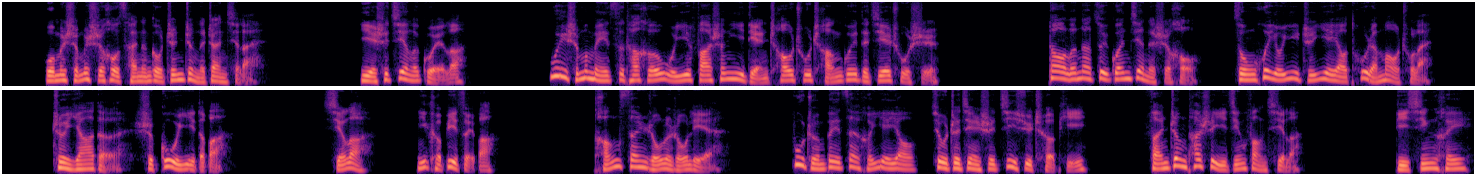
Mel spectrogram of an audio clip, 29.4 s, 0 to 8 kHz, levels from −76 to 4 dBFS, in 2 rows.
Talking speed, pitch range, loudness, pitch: 225 characters per minute, 115-160 Hz, -21 LUFS, 135 Hz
